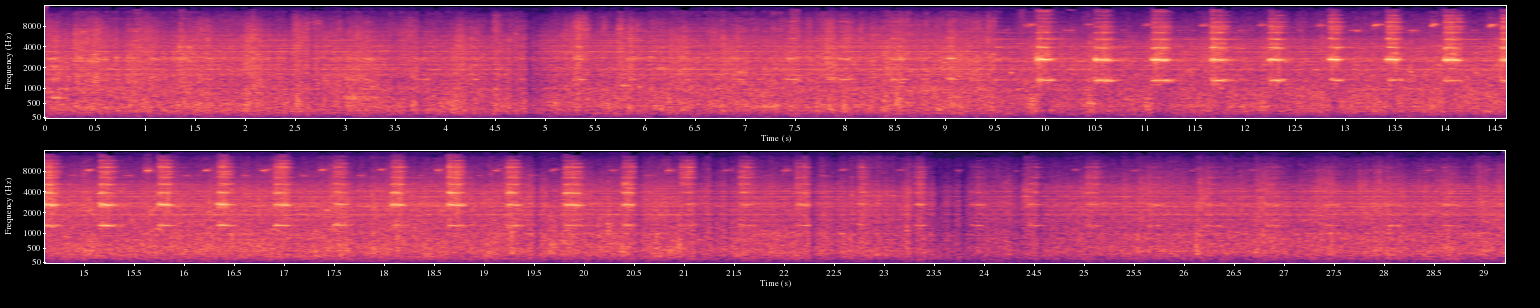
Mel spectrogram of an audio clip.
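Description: Coal train's hopper cars rolling past with a steady rumble of wheels on rail. From about a quarter of the way in to about two-thirds through, a high squeal pulses about two to three times a second, wheels squealing as the cars go through a curve.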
